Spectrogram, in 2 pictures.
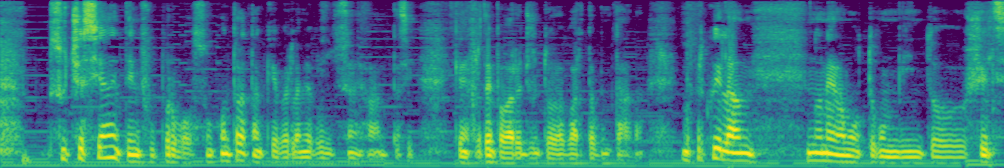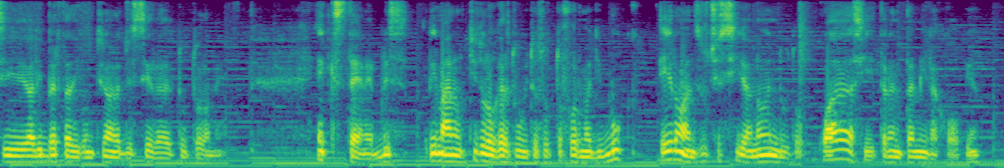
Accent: Rome, Lazio, Italy; born there; Sono nato a Roma nel 1967, in piena generazione X, diciamo

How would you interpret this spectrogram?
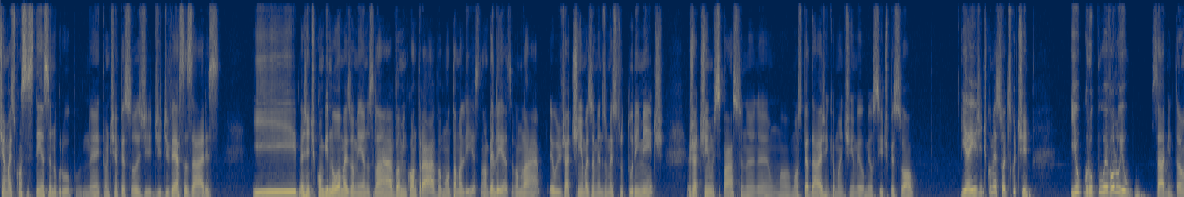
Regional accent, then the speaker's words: Brazil; sou aquela história, né, sou brasileiro, não desisto nunca, né, sou absurdo, na verdade, não desisto nunca.

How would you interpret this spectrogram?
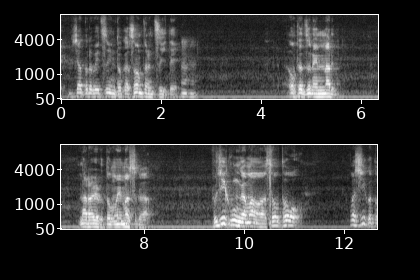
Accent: Kure, Hiroshima, Japan; ええ、広島の呉で

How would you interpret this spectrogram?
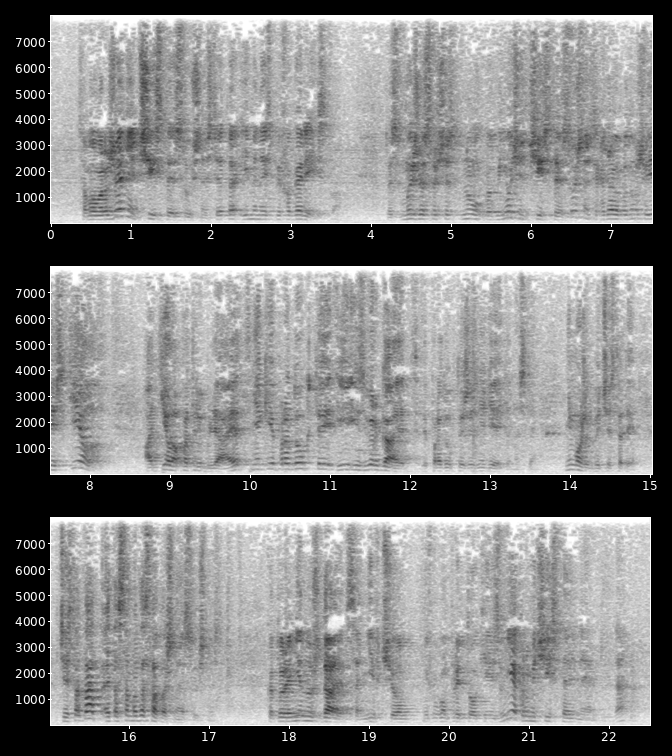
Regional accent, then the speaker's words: Ukraine; Меня окружали в детстве Оксаны, на Украине их было много.

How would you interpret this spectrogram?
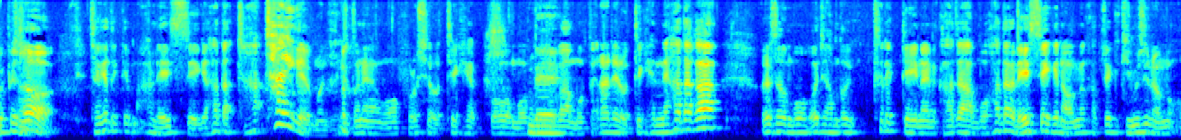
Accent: Gyeongsang, South Korea; 저도 사람이고 경상도 사람인데 욱할 때도 있고

